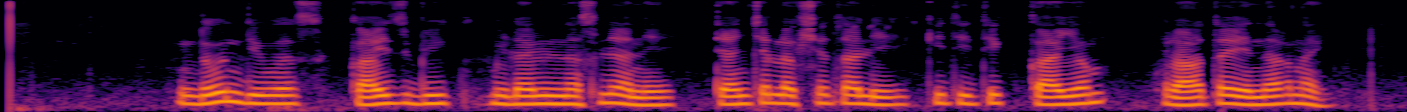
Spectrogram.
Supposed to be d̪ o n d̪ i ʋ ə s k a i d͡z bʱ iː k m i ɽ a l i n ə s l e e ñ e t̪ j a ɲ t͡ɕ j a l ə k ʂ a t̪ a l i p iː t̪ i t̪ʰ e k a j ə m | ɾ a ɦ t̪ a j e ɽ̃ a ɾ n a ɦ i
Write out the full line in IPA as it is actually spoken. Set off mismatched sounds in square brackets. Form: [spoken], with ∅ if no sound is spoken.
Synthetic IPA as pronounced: d̪ o n d̪ i ʋ ə s k a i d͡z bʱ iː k m i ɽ a l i n ə s l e [a] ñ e t̪ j a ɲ t͡ɕ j a l ə k ʂ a t̪ a l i [k] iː t̪ i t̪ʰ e k a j ə m | ɾ a ɦ t̪ a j e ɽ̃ a ɾ n a ɦ i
